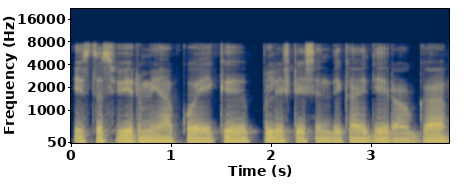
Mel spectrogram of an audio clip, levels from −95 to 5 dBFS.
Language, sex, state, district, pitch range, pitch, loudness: Hindi, male, Uttar Pradesh, Budaun, 90-95 Hz, 95 Hz, -16 LUFS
